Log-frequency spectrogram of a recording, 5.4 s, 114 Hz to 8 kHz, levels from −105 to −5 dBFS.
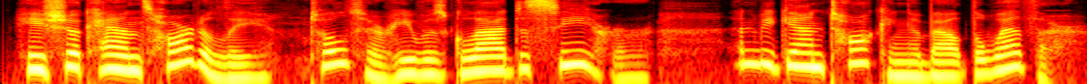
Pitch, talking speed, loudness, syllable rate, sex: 225 Hz, 200 wpm, -18 LUFS, 5.0 syllables/s, female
